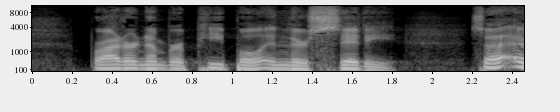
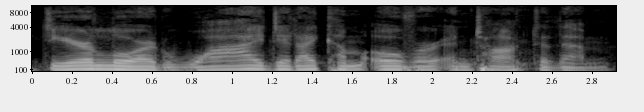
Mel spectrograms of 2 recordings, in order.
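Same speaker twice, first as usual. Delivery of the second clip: softer, lower regretful thought to God; inner prayer; 6 semitones lower, 8 dB quieter than usual. Retold or imitated. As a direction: mutter it as a private prayer. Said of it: "I was literally thinking".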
